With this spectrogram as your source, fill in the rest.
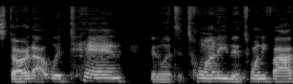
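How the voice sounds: This man's voice sits at a medium pitch with a fairly bright tone. He speaks at a fairly quick pace.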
